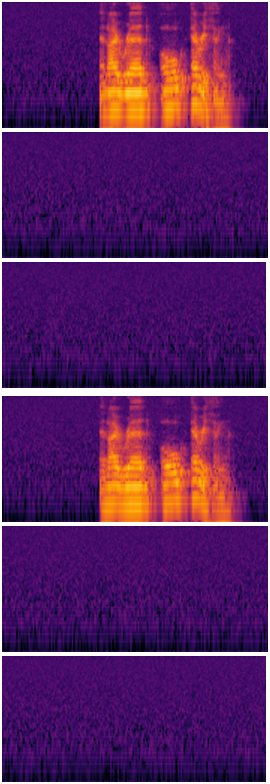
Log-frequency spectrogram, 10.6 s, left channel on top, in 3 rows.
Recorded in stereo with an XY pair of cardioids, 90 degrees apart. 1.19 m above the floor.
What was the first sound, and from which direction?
A man speaking, 65° left.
